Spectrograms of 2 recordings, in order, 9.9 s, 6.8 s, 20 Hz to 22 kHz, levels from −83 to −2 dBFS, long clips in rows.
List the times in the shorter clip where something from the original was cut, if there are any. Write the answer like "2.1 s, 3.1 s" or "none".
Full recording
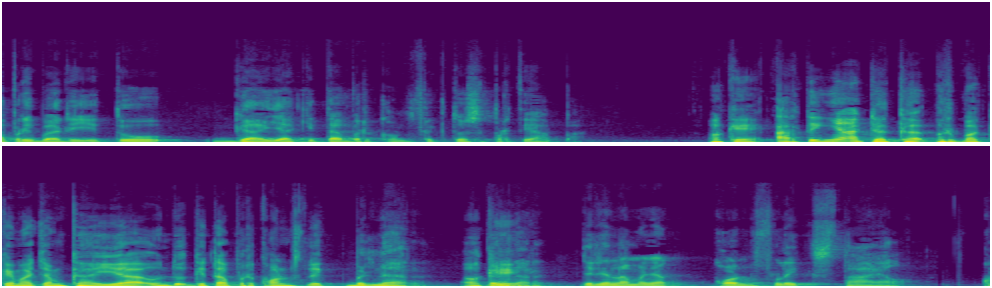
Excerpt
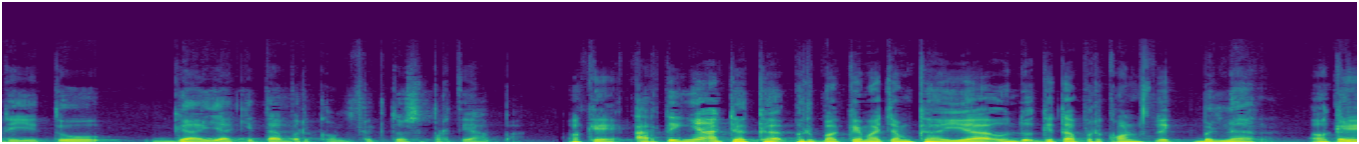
2.6 s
